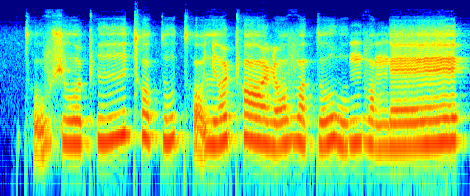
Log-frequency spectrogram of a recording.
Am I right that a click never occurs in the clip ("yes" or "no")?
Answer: yes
